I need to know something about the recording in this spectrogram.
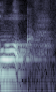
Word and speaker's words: walk: other English words that have a silent letter L in them. Words like salmon, Salmon. not salmon. Salmon, not salmon. Half, Half. not half. Half. Half. Would, Would. talk, مش would. walk. All of Talk, these words have a walk. silent L in them, which makes them a little bit tricky to pronounce correctly.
